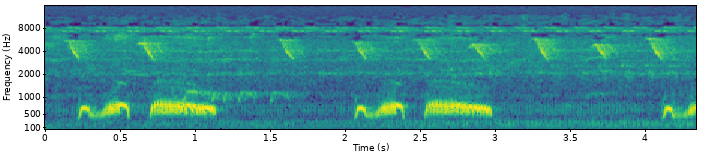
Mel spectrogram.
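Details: Trained decoy spotted dove luring wild birds that keep their distance. It gives a repeated phrase: a short double coo followed by a long level coo, about every two seconds. Soft falling chirps tick overhead.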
